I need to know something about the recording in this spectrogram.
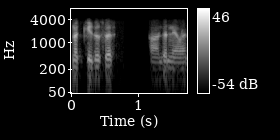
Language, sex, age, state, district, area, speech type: Marathi, male, 30-45, Maharashtra, Yavatmal, urban, conversation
